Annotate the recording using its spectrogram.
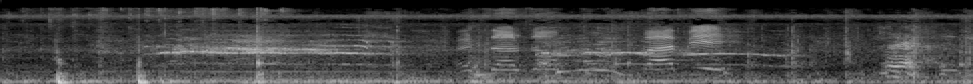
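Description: A basketball bounces twice on the ground in the first second, then high, wavering vocal cries from the playing boys carry through the middle of the stretch.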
